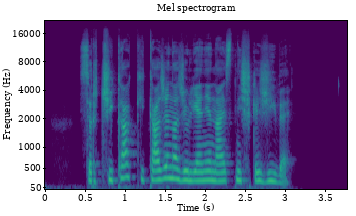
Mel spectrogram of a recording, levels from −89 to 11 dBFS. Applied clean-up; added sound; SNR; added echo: neural mask model Resemble Enhance denoiser.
